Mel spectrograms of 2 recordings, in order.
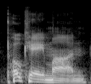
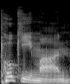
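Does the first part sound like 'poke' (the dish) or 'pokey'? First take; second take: poke; pokey. First: The first syllable sounds like the fish dish poke. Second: The first syllable sounds like the word pokey. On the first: The speaker calls it right. "Poke, like the Hawaiian raw fish dish" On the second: The speaker calls it wrong. "not Pokemon ... like Pokey"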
